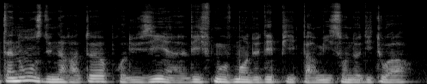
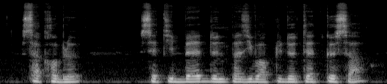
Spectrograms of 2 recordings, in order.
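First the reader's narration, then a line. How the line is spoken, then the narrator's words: Regional man exclaiming. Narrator (French): s'écria le malouin Bastien Marceau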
